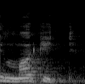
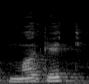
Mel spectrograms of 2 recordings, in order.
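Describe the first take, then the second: First: 'market' as mah-kit, short i; correct pronunciation. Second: 'market' as mah-ket, with an e vowel; wrong pronunciation. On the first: Teacher reminds learners, kit ending. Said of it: "it is market". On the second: Teacher rejects it for learners, ket ending. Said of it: "the word is not market". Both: Shown as a demonstration.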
